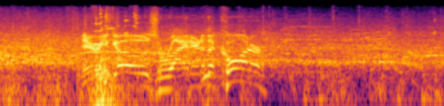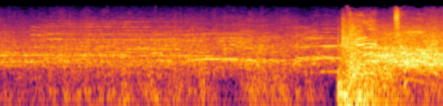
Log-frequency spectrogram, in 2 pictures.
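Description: Heavy thuds sound as wrestlers slam onto the ring mat.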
